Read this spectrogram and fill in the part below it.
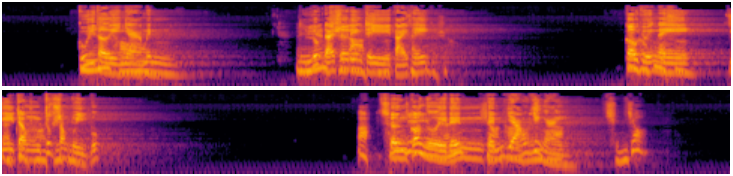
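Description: An elderly man speaks calmly and slowly into a close microphone, in short phrases with long pauses.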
